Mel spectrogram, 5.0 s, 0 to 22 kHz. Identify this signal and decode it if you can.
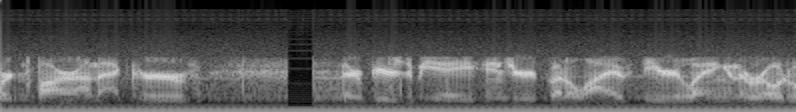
Emergency Alert System (SAME) tones, heard as harsh buzzing bursts, with speech. It is heard from 1.2 to 4.3 s.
